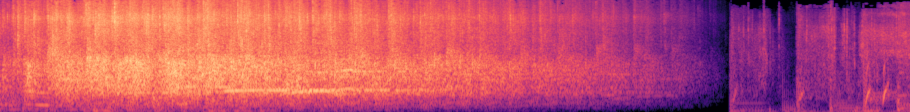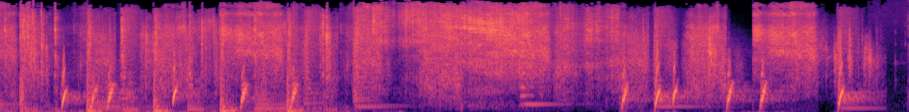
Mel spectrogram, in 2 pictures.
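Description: A dense, loud round of applause from an audience at the close of an evening event swells and holds for several seconds before fading out, followed after a brief pause by scattered sharp plopping, dripping sounds.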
